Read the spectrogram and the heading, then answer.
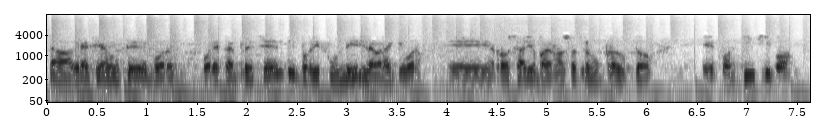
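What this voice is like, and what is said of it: Córdoba Argentine Spanish accent. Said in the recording (Spanish): “escuchar la tonada cordobesa”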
